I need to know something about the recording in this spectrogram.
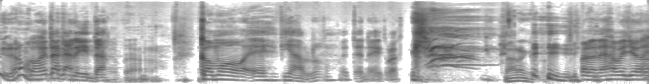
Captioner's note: laughing; speaking In Foreign Language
